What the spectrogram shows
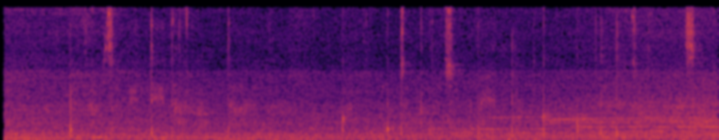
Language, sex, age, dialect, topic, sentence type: Marathi, female, 25-30, Varhadi, agriculture, question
